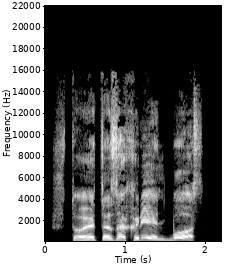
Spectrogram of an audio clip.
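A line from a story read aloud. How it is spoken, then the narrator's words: Excited shout. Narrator (Russian): не сказал, но взволнованно крикнул Джером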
